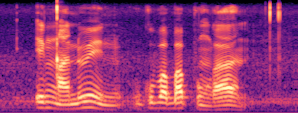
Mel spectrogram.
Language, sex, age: Xhosa, male, 38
